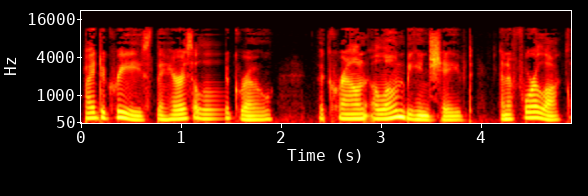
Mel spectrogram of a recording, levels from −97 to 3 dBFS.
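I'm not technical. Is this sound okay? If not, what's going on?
No. Long network dropout, 1.23 to 1.45 s: about 0.2 s of sound likely never arrived, and the receiver filled the gap with a fading buzz.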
